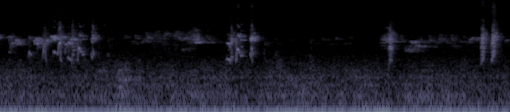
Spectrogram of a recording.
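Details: Bulbul in 'sayyad' (hunter) style 'tak janah' wing-flick calling, delivered without pause: scattered sharp chirps and short scratchy warbles spread across the clip, some clicky bursts, all above a continuous low mechanical hum.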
